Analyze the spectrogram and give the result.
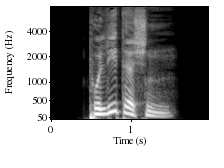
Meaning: inflection of politisch: 1. strong genitive masculine/neuter singular 2. weak/mixed genitive/dative all-gender singular 3. strong/weak/mixed accusative masculine singular 4. strong dative plural
- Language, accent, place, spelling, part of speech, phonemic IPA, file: German, Germany, Berlin, politischen, adjective, /poˈliːtɪʃn̩/, De-politischen.ogg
